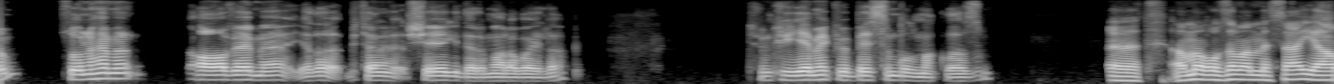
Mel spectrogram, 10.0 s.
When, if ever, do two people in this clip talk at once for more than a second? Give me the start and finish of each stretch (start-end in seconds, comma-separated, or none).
none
